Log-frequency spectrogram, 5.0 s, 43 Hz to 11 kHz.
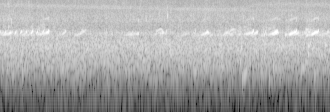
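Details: Summer-night Kajika frog chorus at Water Park Shirayama in Yokoze, Chichibu, Saitama, Japan, taken on a TASCAM DR-05X: a quick opening trill of high upslurred notes, a quieter gap, then louder rising chirps building near the end, with constant water rush behind.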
